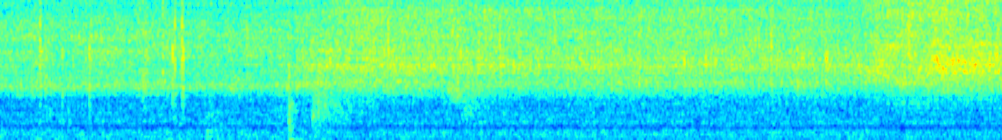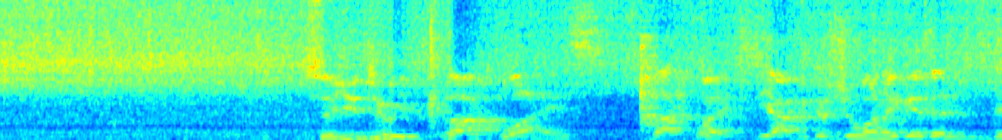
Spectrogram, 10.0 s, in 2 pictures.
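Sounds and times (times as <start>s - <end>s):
fish sizzling on grill pan: 0.0s - 10.0s.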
